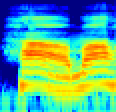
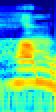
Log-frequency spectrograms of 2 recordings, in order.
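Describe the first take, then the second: First: The syllable ends with an open vowel. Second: The syllable ends on a closed m sound. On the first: The reciter keeps going without stopping. "আর যদি না থামেন তাহলে" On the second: The reciter stops at this word. "আর থামতে গেলে হাম হবে"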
